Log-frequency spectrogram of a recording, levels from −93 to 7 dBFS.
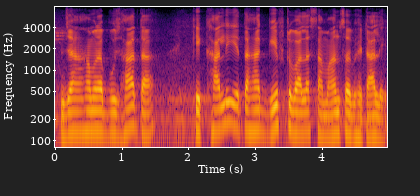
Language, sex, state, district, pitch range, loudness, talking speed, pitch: Hindi, male, Bihar, East Champaran, 120-140 Hz, -16 LUFS, 155 wpm, 130 Hz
